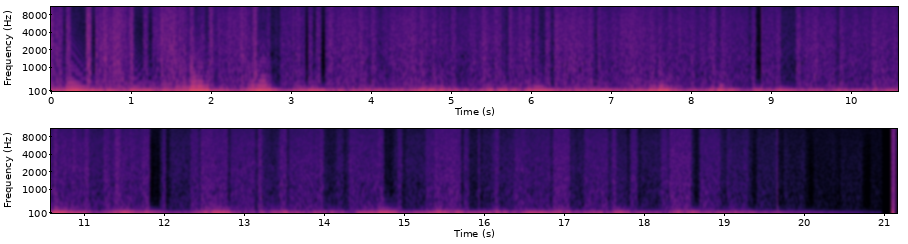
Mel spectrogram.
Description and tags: Static noise recorded from a xlr jack.Processed mainly in Cubase on an HP pc.Location: Keflavík, Iceland.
